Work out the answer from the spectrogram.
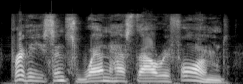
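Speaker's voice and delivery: loud, high, slow scoffing question; mocking thief. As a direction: needle him with false wonder. Hugo mocks the king.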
